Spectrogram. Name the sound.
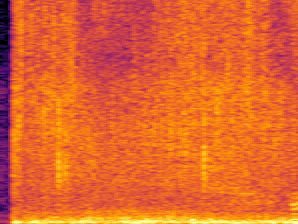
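rain and thunder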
